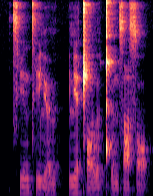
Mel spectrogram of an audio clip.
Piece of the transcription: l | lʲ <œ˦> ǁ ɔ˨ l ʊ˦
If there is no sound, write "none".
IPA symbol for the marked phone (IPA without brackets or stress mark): ɛ˦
